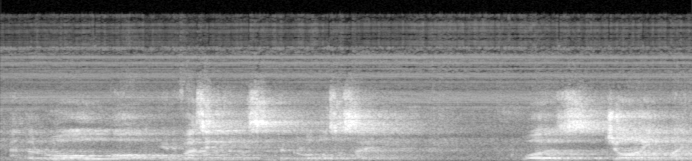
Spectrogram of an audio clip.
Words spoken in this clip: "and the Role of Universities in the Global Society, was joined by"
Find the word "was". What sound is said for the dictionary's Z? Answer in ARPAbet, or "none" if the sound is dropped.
Z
